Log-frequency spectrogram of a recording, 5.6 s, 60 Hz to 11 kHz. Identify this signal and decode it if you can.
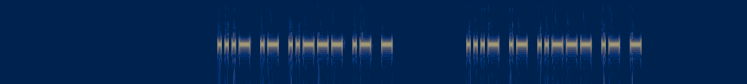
Morse code, heard as a keyed tone, about 46 wpm, 700 Hz. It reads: VA2AT VA2AT
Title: DXCC-100 Call Signs - 5 Characters - Repeated 2x - 45wpm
